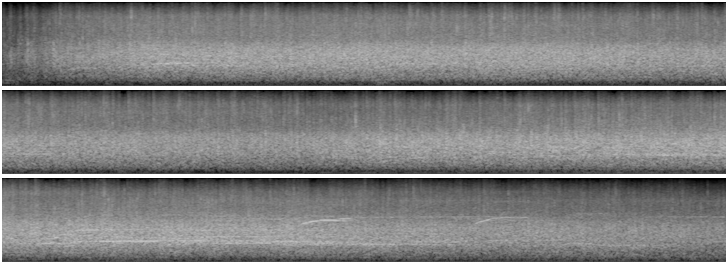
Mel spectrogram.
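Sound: concert audience applause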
